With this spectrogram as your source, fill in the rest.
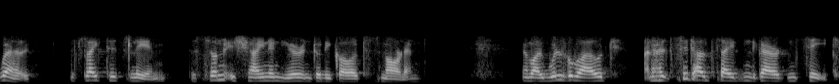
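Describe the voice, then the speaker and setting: A woman with an Irish Midlands accent speaks at a fairly low pitch with ordinary pitch variation. Her voice is shaky, her pace moderate, and her pauses long and frequent. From Clara, County Offaly, Ireland. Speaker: caller. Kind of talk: phone-in testimony. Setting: phone call.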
